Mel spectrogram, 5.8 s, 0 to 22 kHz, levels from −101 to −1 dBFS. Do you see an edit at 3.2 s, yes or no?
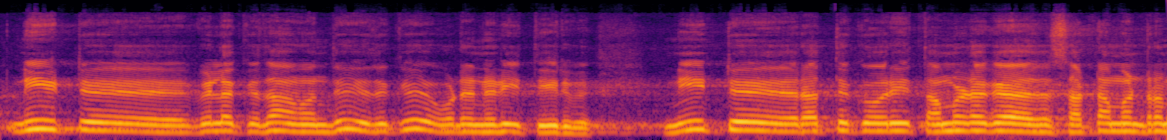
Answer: no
